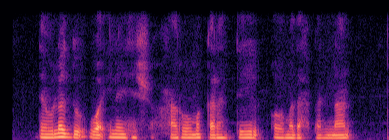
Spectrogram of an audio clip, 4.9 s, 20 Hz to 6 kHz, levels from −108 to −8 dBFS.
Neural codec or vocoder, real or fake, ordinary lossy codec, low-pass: none; real; none; 5.4 kHz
